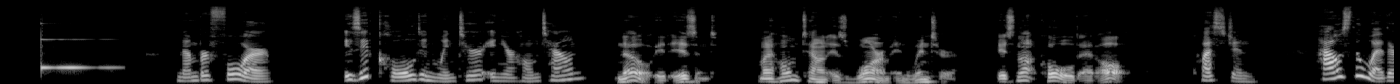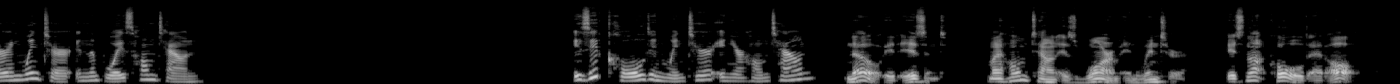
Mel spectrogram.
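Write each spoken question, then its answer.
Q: How's the weather in winter in the boy's hometown?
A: Warm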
